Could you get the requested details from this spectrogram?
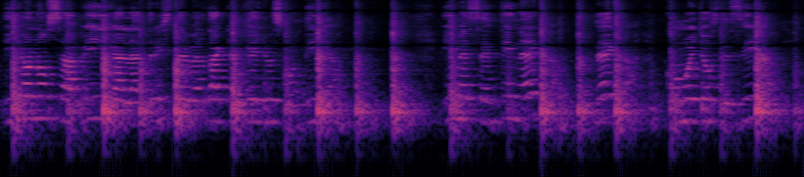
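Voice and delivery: dramatic spoken-word poem with rhythmic refrains; projected, deliberately paced verse; poem recitation. Acted. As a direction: recite a burdened memory, broken by chanted taunts.

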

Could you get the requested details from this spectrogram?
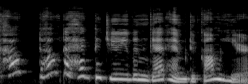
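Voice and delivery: high put-on voice, disbelieving; baffled George. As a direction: squeak out the disbelief. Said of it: "And George is like".

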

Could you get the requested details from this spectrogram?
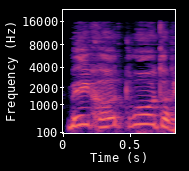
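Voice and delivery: high-pitched mock holler, volume held in; mock scream. Husband showing off to his friend, mock scream. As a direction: imitate a husband screaming an order. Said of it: "he screamed".

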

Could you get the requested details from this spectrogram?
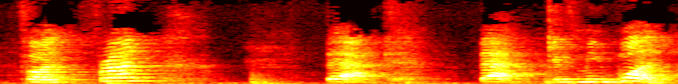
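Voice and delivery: ordinary talk

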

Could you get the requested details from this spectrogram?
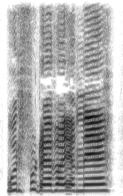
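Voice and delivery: lightly voiced grandma prompting Jenny; imitating grandmother. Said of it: "sier mormor".

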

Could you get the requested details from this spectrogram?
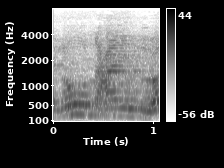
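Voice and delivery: "নুন আইন র" slowly, each letter apart; Arabic letter names. Shown as a demonstration. Preacher spells the root, "নুন আইন র" stretched letter by letter. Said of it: "grammar দিয়ে সুন্দর করে বলবি".

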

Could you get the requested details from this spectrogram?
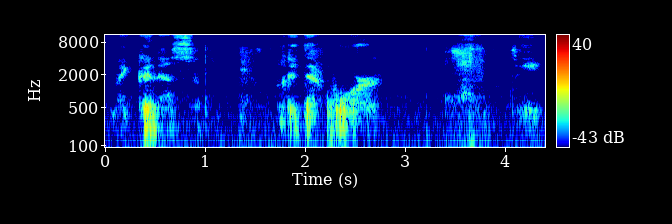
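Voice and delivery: barely audible whisper; hushed aside. Real, not acted. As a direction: whisper in awe at the picture.

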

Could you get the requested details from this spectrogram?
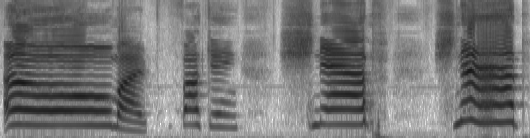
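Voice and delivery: long drawn-out, high, loud exclamation; loud fright. Real, not acted. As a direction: stretch each word in a shaken yell. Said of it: "I get so loud when I'm scared".

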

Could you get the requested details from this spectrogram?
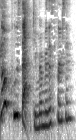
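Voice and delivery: ordinary delivery, nothing marked

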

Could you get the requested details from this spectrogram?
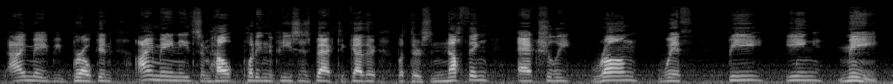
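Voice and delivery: ordinary delivery

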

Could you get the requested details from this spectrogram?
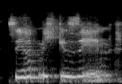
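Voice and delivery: giddy panicked squeal, lift at the end; squeaking. Acted. Flo squeals that his fairy saw him, high and rising. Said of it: "quiekte er".

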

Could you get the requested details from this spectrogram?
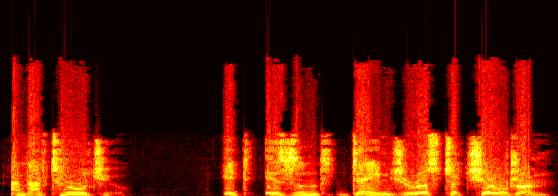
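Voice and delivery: insist, patience running out; exasperated insistence. A narrator's reading. Father insists during the quarrel.

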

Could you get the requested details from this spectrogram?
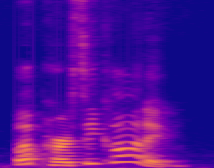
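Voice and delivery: usual speaking voice

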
